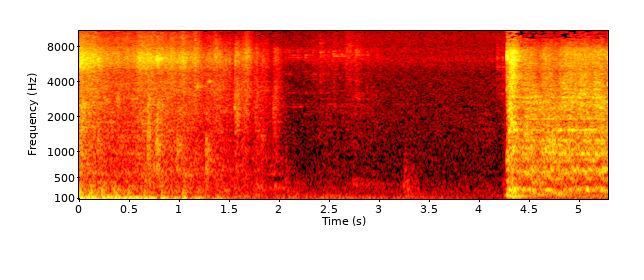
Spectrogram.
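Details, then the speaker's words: 1978 Ford Bronco, first start attempt after two years sitting, weak battery: cranks and nearly catches with uneven clattery chuff, dies, then fires roughly; fuel possibly just arriving, suspected not confirmed. "um almost it's a little clattery [Music] it sounds like it may have gotten fueled up to the ball now or something"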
